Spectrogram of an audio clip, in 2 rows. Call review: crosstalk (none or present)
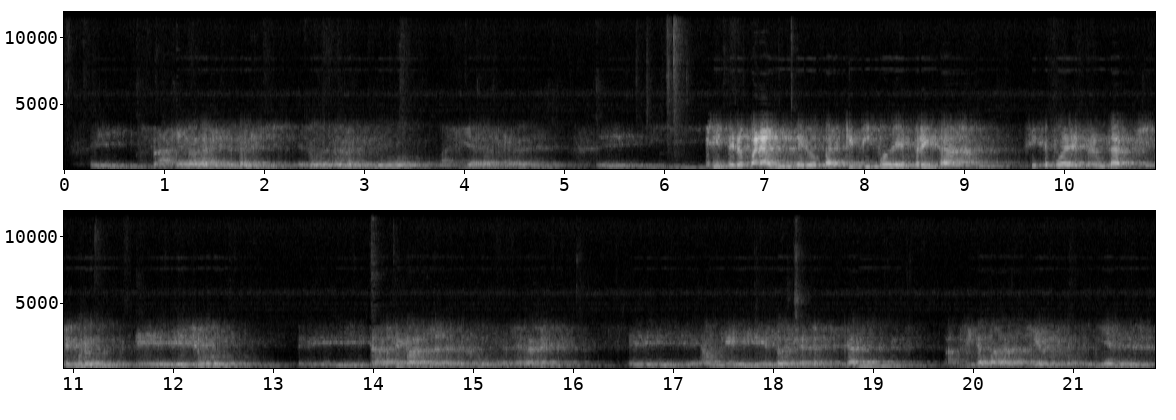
none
